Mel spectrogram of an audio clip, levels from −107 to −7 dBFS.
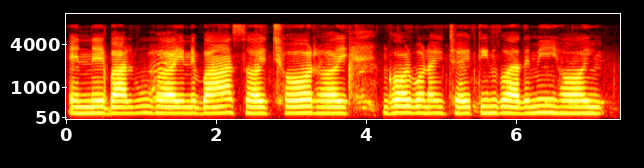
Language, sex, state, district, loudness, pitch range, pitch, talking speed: Bajjika, female, Bihar, Vaishali, -17 LUFS, 195-205 Hz, 195 Hz, 115 wpm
